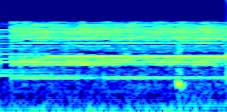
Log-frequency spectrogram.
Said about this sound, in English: Just Google Kmart commercial Joe Boxer ring the bells.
